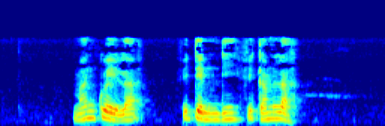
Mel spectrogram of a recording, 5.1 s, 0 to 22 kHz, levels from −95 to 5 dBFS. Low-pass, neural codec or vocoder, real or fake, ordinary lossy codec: 7.2 kHz; none; real; MP3, 32 kbps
